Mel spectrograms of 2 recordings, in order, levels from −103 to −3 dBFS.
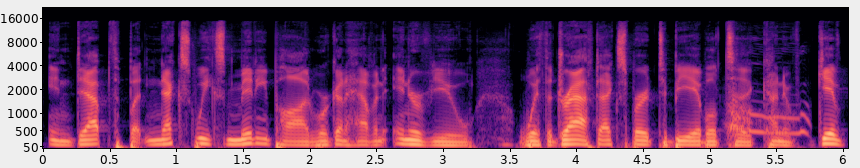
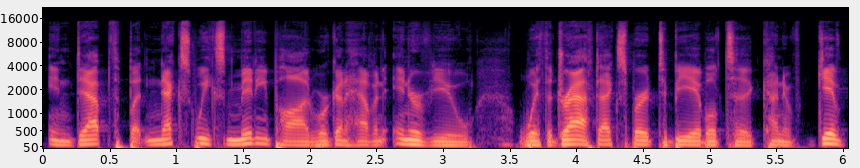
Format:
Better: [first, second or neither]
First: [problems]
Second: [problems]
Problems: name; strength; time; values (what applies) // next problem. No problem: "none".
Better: second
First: dog barking; faint; at 5 s; peak 10 dB below the speech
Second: none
